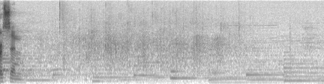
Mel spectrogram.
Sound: audience applauds

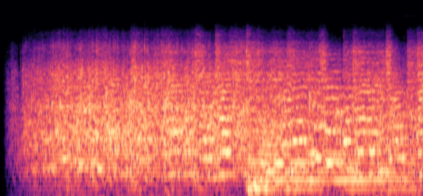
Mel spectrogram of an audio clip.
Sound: audience applauds; big band jazz music

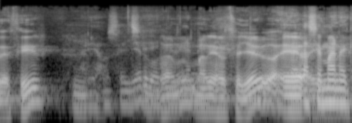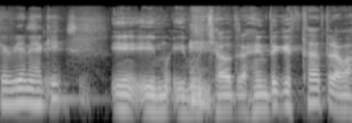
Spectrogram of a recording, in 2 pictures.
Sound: panelists speaking in Spanish; continues in Spanish

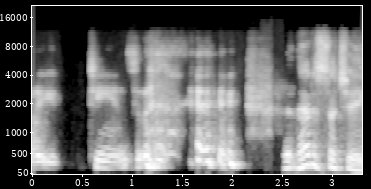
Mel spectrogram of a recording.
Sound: chuckling

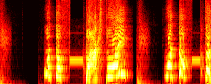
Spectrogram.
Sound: beep; beep

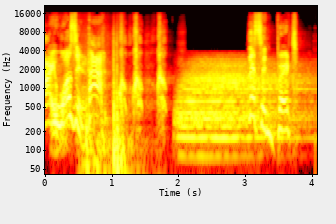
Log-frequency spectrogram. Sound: gong rings

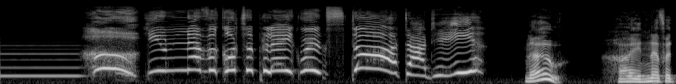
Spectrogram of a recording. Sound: gasps

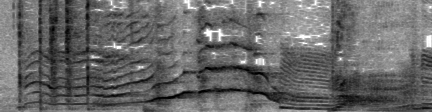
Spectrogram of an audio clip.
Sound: giggles

